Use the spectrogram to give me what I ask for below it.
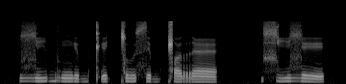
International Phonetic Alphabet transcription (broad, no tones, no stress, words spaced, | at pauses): ɮibuŋebkʼe ǀusebǁɒræ | ɕiɮe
